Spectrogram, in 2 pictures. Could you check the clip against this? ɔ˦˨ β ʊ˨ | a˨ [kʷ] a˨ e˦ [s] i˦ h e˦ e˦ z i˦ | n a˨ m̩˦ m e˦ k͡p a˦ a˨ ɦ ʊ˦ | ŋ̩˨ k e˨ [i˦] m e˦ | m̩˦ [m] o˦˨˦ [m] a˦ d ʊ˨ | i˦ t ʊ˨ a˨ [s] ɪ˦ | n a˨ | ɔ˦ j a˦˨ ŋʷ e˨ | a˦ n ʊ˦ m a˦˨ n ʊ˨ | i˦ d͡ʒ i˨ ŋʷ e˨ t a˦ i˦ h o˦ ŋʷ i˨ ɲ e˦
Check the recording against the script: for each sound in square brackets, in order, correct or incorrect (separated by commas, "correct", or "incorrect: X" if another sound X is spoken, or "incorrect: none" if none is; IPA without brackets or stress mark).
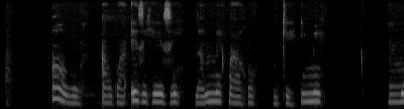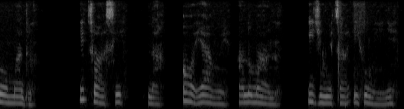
incorrect: ɡʷ, incorrect: z, correct, correct, correct, correct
